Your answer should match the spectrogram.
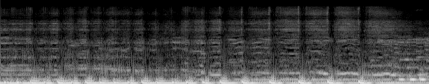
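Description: Loud live band music through PA speakers for Thai ramwong dancing, dominated by heavy booming bass with a quick, steady beat.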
